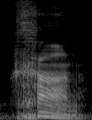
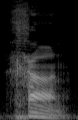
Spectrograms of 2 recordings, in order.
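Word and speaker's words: خان: So this is the kha, kha sound, followed by the aleph and a noon. Put this all together, khan, khan. Okay, khan.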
